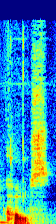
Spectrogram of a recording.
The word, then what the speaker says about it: CHAOS: raríssima, chamada síndrome de Chaus. Se escreve síndrome de Chaus, para quem tiver curiosidade, CHAOS.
